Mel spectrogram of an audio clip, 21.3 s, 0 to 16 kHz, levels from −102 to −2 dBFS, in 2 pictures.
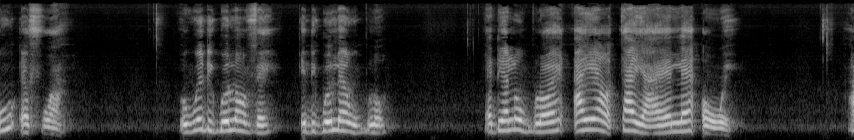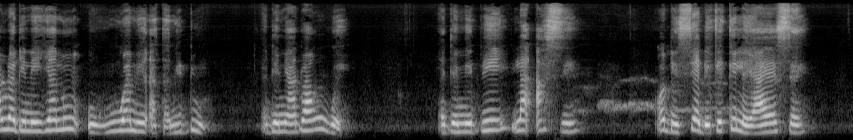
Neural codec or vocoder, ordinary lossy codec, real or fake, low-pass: codec, 44.1 kHz, 7.8 kbps, Pupu-Codec; MP3, 96 kbps; fake; 14.4 kHz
